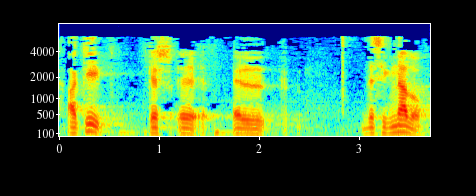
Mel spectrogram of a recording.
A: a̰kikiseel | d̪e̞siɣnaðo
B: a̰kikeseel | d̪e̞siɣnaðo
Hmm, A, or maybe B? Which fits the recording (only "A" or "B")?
B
